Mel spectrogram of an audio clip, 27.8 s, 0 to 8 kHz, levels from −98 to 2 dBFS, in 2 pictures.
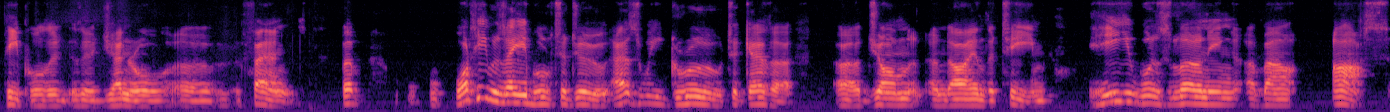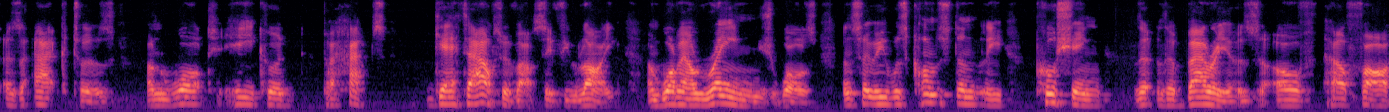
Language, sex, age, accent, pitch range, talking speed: English, male, 50-69, British, 120-150 Hz, 130 wpm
